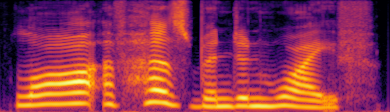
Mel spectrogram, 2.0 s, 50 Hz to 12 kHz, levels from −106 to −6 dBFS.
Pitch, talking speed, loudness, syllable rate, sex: 260 Hz, 155 wpm, -16 LUFS, 3.4 syllables/s, female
